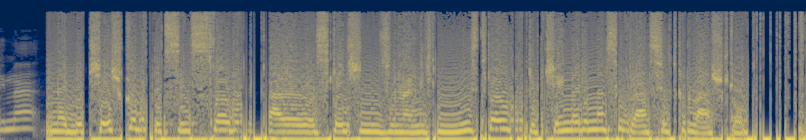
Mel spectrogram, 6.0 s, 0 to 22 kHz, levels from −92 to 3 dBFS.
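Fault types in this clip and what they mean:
Stuck bit: from about 0.35 s to the end, the speech carries harsh, buzzy distortion and the pauses fill with loud noise. This points to a high-order bit likely jammed at one value, shifting about half the samples by a step of around -5 dBFS.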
